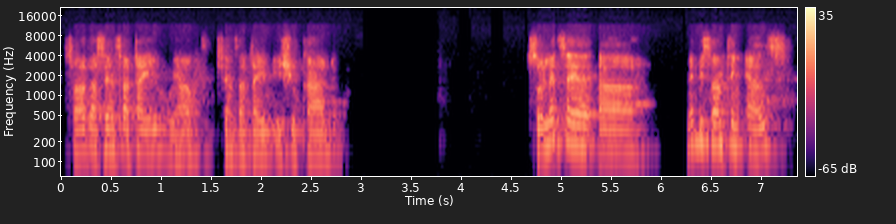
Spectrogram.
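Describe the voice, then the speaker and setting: Higher-voiced man, halting tutorial, dull audio. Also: fairly even intonation. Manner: halting, repetitive explaining. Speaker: technical trainer. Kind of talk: software demonstration tutorial. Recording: dull lo-fi audio, faint noise.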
